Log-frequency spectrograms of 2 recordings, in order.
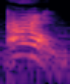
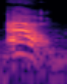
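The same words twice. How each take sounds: Both takes have the same delivery.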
